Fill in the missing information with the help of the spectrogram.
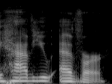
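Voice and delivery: ordinary delivery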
